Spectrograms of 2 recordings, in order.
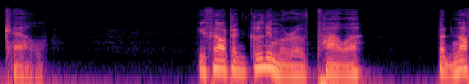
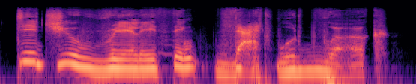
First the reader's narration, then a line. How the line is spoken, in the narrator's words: sneered the magic in Kell's shape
